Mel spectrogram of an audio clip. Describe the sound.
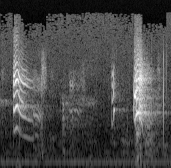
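A dog whimpers and yips in a few high, whining cries, two of them louder than the rest, over a faint low steady hum.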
